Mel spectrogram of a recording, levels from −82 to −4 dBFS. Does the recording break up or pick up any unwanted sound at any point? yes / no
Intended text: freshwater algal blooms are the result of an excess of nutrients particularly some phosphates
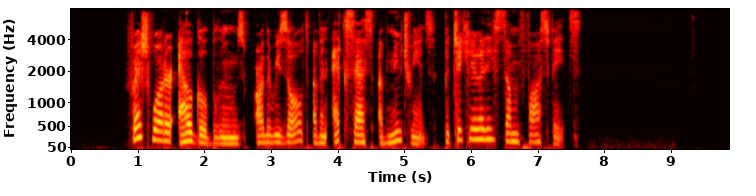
no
